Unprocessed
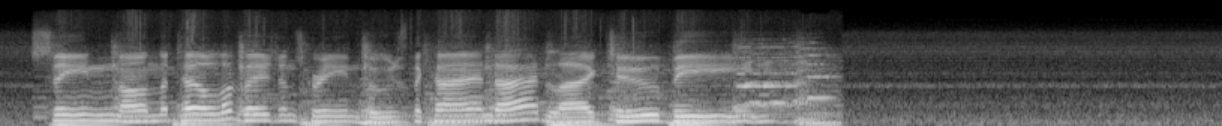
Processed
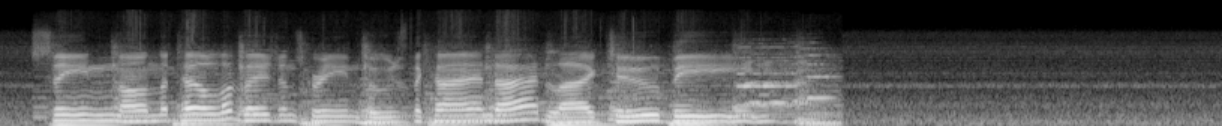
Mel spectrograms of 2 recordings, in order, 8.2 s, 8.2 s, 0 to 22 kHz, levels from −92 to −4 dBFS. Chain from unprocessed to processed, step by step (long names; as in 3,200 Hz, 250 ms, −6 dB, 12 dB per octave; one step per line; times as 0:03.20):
high-shelf EQ 2,700 Hz −10.5 dB
level +4.5 dB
